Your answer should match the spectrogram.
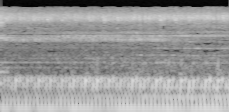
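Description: Minivan engine idling, with a steady, low, pulsing exhaust rumble from a muffler that has a hole in it.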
